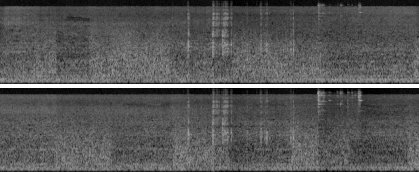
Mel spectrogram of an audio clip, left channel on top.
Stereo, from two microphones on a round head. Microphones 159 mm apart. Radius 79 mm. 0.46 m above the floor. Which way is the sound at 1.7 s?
5° right (ahead or behind).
